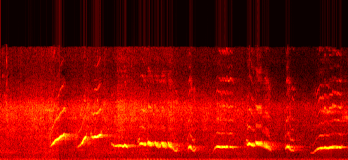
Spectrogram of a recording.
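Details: Young greater green leafbird, used to stimulate other leafbirds, singing rising then falling whistles in quick succession, ending on a long upslurred note.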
